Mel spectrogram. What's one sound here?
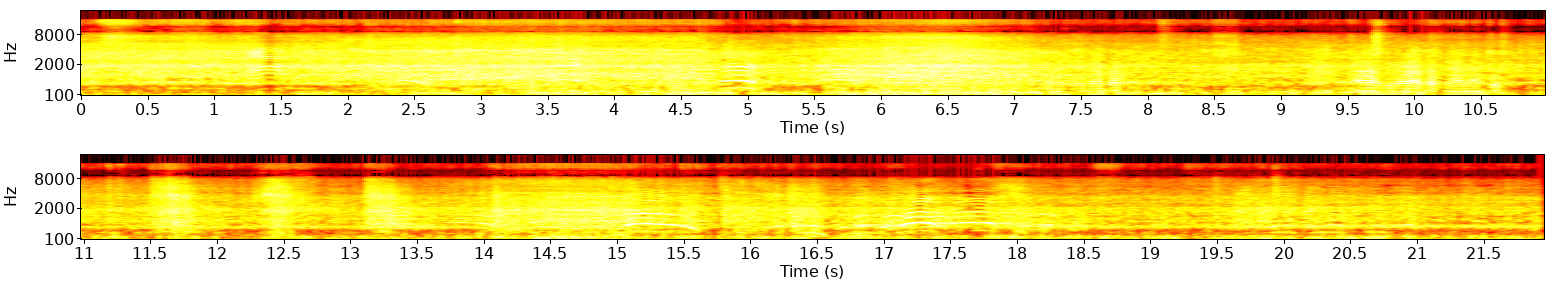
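A heavy truck engine rumbles nearby as the truck moves slowly.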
